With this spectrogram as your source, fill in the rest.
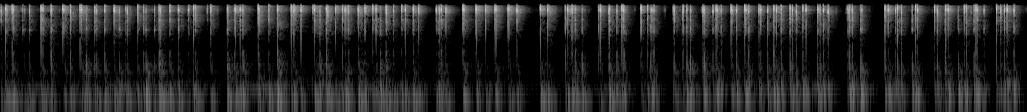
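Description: Long acrylic nails tap and scratch the gold stem lid of a small, hollow, orange glazed ceramic pumpkin-shaped candle pot. The result is a rapid, steady stream of short, dry clicks, each with a bright, high tick over a soft low knock. Every tap dies away at once with no ringing, and faint scratching fills the gaps between them.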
